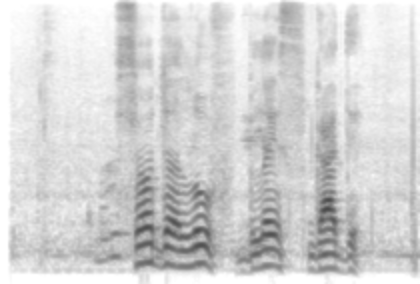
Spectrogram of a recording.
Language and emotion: Russian, neutral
